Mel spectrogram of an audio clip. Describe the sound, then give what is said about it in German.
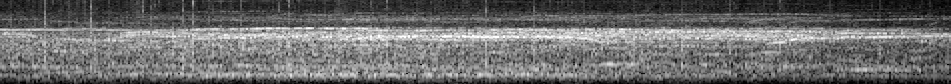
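A large stadium crowd roars steadily with booing and shrill whistles aimed at the referee, a loud, unbroken wall of noise from start to finish with no one speaking. “Ja, da kamen tatsächlich ein paar Buhrufe und Pfiffe tatsächlich dazu.”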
